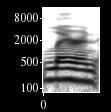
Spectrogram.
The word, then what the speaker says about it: lehren: Words like fahren, to drive, pronounced fahren, and lehren, to teach, pronounced lehren, exemplify this.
